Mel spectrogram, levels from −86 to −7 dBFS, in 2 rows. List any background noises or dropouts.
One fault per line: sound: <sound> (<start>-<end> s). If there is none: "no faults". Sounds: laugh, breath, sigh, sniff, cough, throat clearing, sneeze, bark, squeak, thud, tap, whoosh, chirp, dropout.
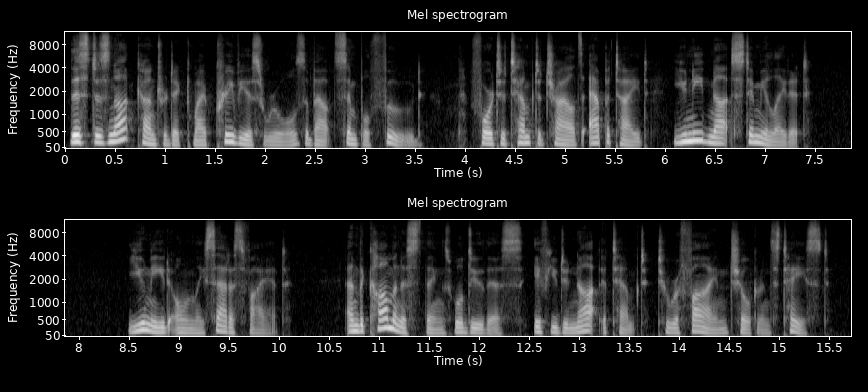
no faults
